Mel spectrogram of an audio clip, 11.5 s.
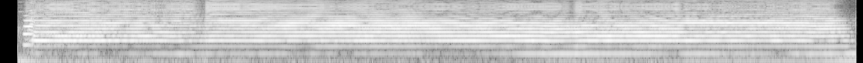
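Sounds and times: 
WAP 7 locomotive horn: 0:00.2 - 0:11.5.

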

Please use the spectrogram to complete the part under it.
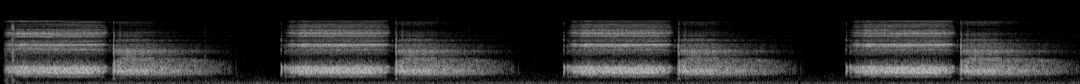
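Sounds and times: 
Darth Vader respirator breathing: 0:00.0 - 0:10.7.

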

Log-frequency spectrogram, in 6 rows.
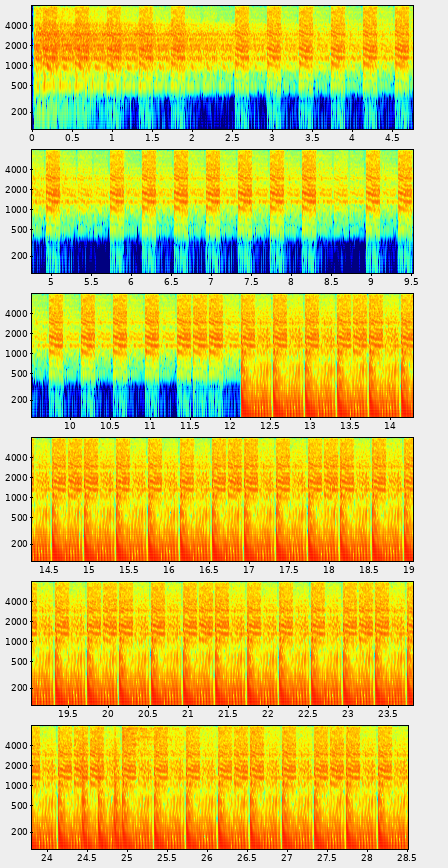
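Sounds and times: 
hardstyle music: 0:00.0 - 0:28.5.

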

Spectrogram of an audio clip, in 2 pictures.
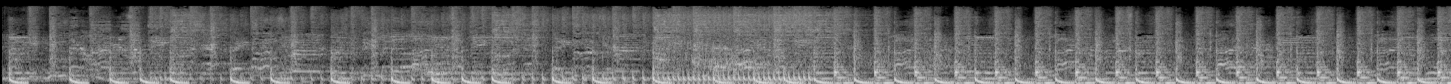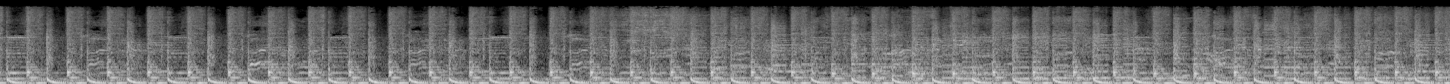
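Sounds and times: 
dance music mix: 0:00.0 - 0:29.0.

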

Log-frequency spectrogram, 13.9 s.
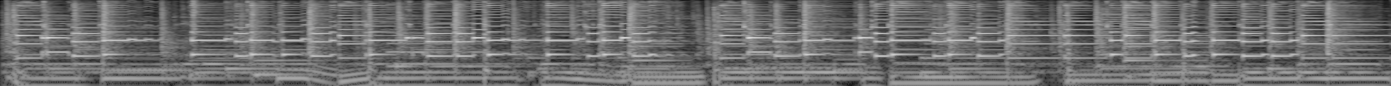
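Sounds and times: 
saz: 0:00.0 - 0:13.9.

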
